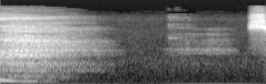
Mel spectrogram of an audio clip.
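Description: A woman's sigh: a breathy exhale that is voiced at the start and fades away over about a second, followed by a short, quieter breath.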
